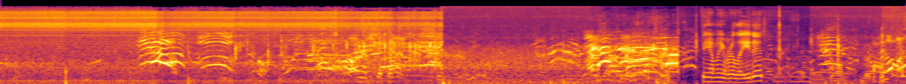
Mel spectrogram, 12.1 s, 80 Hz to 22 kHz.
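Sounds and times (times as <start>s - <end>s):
steady low hum: 0.0s - 7.9s.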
